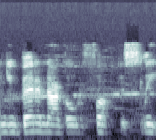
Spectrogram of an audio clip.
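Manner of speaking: mock menacing, evil-sounding tone. Retelling a captor's words from inside a trunk: imitating a menacing threat. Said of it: "with this evil look on her face".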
